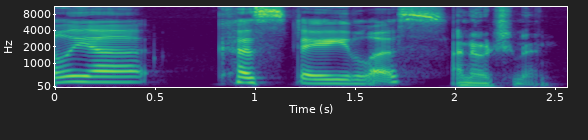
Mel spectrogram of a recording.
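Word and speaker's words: iliocostalis: Iliacastasis. Muscle. No, Iliacastalis.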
